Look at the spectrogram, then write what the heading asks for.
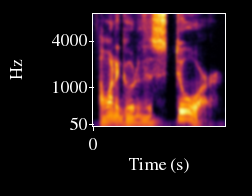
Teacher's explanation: want, go, and store. Those are the words that pop. They carry the stress, but the little words like to and the f, they often get well swallowed a bit, as the source puts it.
